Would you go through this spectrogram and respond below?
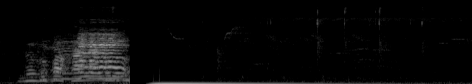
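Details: Goat at a village farm with nine newborn kids from four does in one week; one short, harsh, trembling bleat opens, then cuts off into a fading steady tone.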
